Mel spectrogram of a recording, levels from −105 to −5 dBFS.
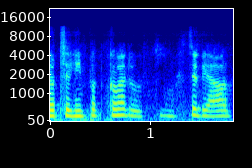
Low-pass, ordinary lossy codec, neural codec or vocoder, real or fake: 10.8 kHz; Opus, 16 kbps; codec, 16 kHz in and 24 kHz out, 0.6 kbps, FocalCodec, streaming, 2048 codes; fake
